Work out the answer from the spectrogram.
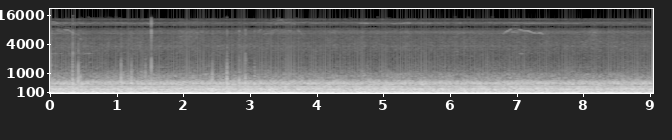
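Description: Steady low rumble of a KTX train running, heard from inside the passenger car, with a few faint clicks in the first few seconds.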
